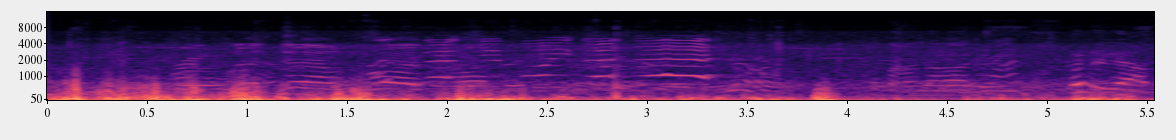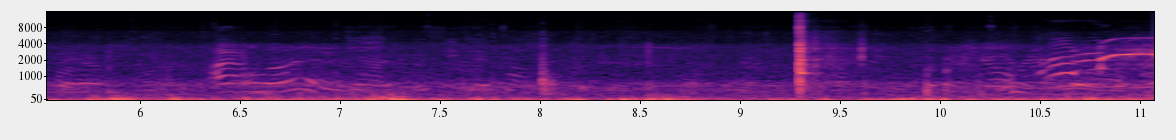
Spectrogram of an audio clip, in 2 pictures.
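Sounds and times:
bat striking softball: 9.3s - 10.1s
people shouting and cheering: 10.2s - 11.0s.

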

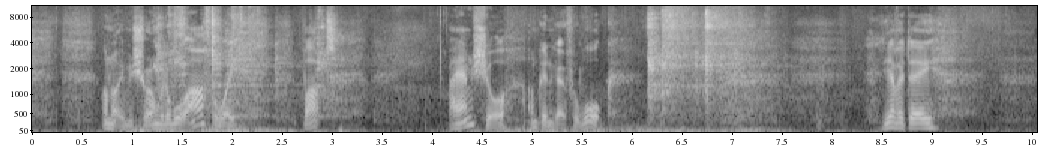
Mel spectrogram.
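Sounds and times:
wind buffeting microphone: 0.8s - 8.4s.

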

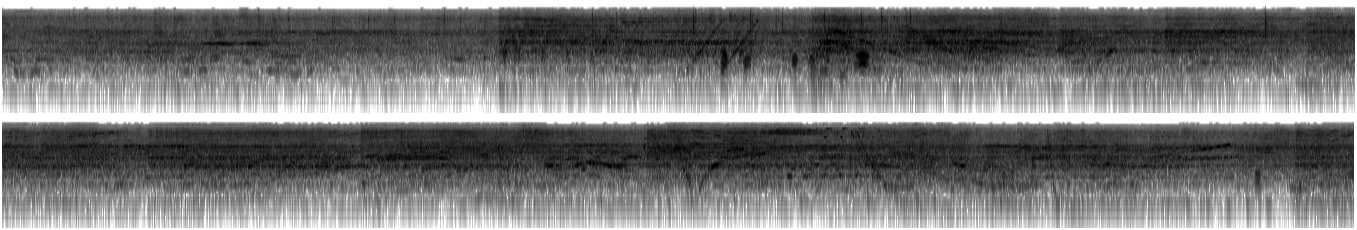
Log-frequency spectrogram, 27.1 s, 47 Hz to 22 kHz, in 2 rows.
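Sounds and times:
din of pachinko parlor: 0.0s - 27.0s
pachinko machine sound effects: 0.0s - 27.0s.

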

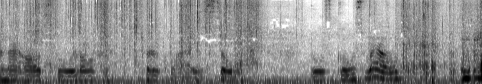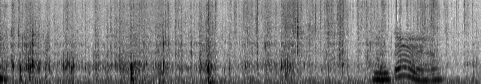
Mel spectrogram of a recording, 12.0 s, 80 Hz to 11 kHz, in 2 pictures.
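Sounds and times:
plastic packaging crinkling: 0.0s - 3.9s, 4.5s - 12.0s.

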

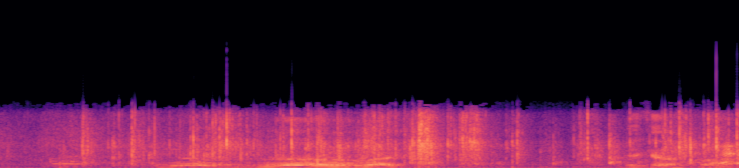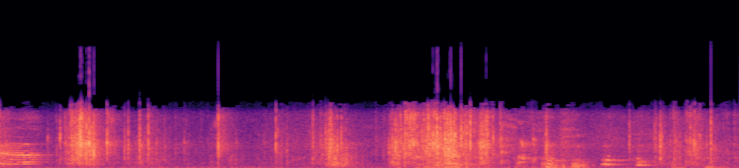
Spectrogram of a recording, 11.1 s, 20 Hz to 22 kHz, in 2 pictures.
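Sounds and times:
wrapping paper crinkling: 0.3s - 11.0s.

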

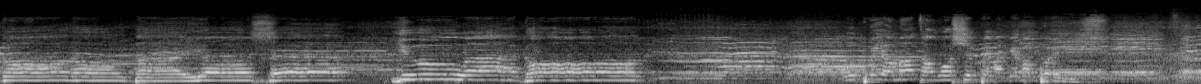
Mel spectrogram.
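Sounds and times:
man singing into microphone: 0.0s - 6.5s, 8.4s - 11.1s.

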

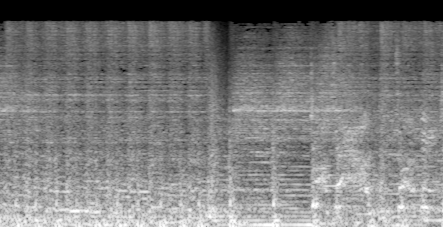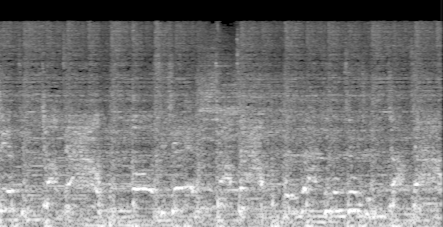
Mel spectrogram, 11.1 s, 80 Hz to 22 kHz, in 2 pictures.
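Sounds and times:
hardcore punk band playing: 0.0s - 11.0s
singer yelling: 3.9s - 11.0s.

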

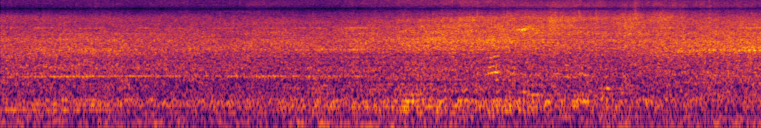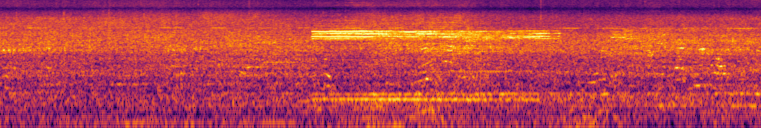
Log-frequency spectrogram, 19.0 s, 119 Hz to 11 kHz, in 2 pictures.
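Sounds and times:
heavy rain: 0.0s - 19.0s
wind: 0.0s - 19.0s
vehicle horn: 13.4s - 17.7s.

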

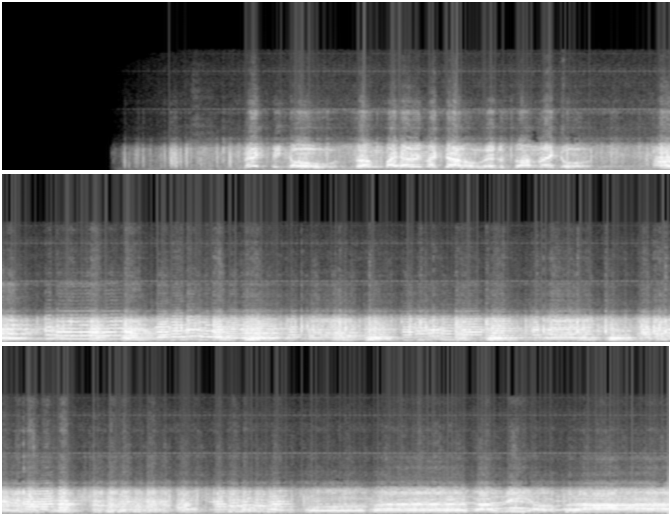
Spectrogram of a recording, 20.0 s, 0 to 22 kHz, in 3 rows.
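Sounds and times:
instrumental music from phonograph: 1.2s - 20.0s.

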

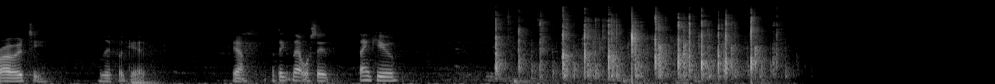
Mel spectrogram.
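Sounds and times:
audience applauding: 4.9s - 8.1s.

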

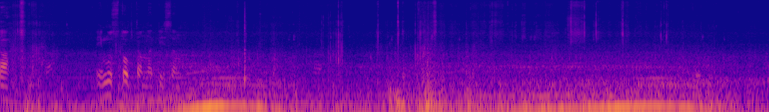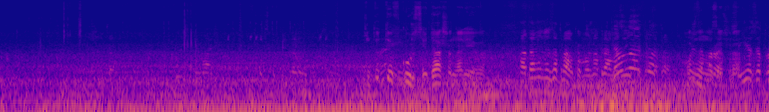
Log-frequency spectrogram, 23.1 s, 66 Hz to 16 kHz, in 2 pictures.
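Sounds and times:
car engine drone: 0.0s - 23.0s
road noise in car cabin: 0.0s - 23.0s.

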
